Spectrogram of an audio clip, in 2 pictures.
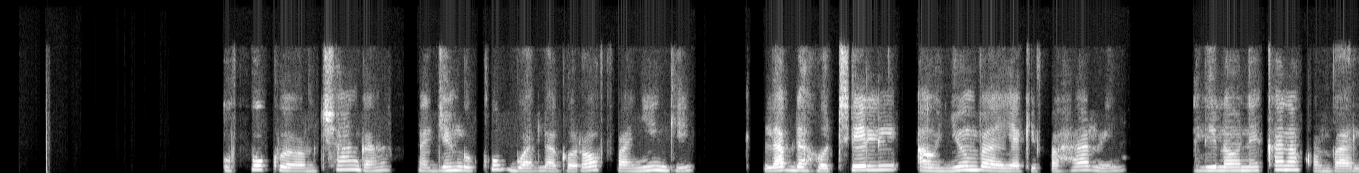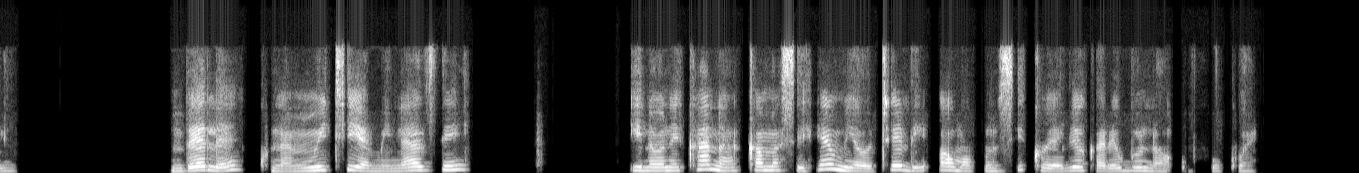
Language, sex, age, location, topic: Swahili, female, 25-35, Mombasa, government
